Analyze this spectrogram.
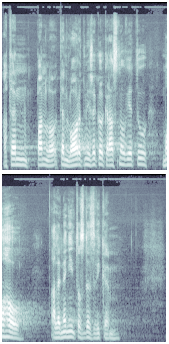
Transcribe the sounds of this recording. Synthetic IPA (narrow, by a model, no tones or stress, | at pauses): ʔat̪ɛnpanlt̪ɛnloɾt̪mɪrɛkl̩kɾaːsnowvjɛt̪umoɦow | ʔa̰lɛnɛɲit̪o̞zdɛzvɪkɛm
